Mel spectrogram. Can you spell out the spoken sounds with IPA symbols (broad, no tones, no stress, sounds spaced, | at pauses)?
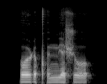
o ɽ ə pʼ ə mʲ a ʃ o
